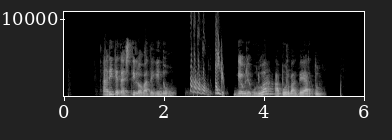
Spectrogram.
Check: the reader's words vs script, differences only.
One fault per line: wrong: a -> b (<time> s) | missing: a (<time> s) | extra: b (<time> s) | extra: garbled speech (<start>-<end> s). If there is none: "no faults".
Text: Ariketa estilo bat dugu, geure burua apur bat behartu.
extra: egin (1.8 s)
